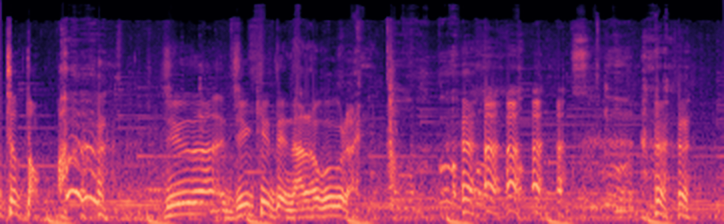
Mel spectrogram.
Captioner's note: laugh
